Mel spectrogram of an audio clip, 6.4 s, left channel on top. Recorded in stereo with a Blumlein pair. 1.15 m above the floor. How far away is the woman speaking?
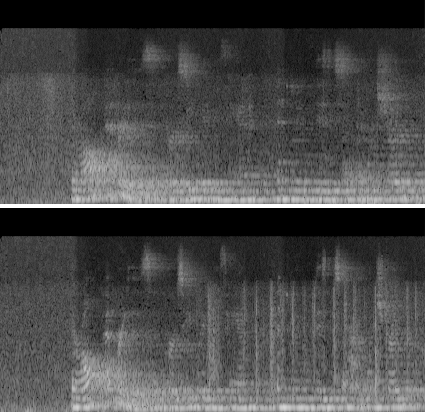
About 6.5 m.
